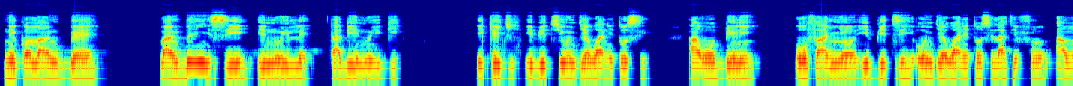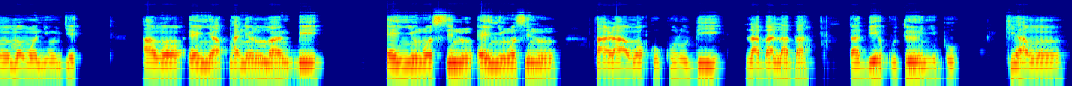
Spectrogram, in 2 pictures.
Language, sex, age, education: Yoruba, male, 30-45, tertiary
